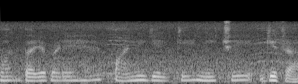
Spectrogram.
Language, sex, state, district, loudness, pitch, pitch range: Hindi, female, Chhattisgarh, Bilaspur, -17 LUFS, 185 Hz, 180-195 Hz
